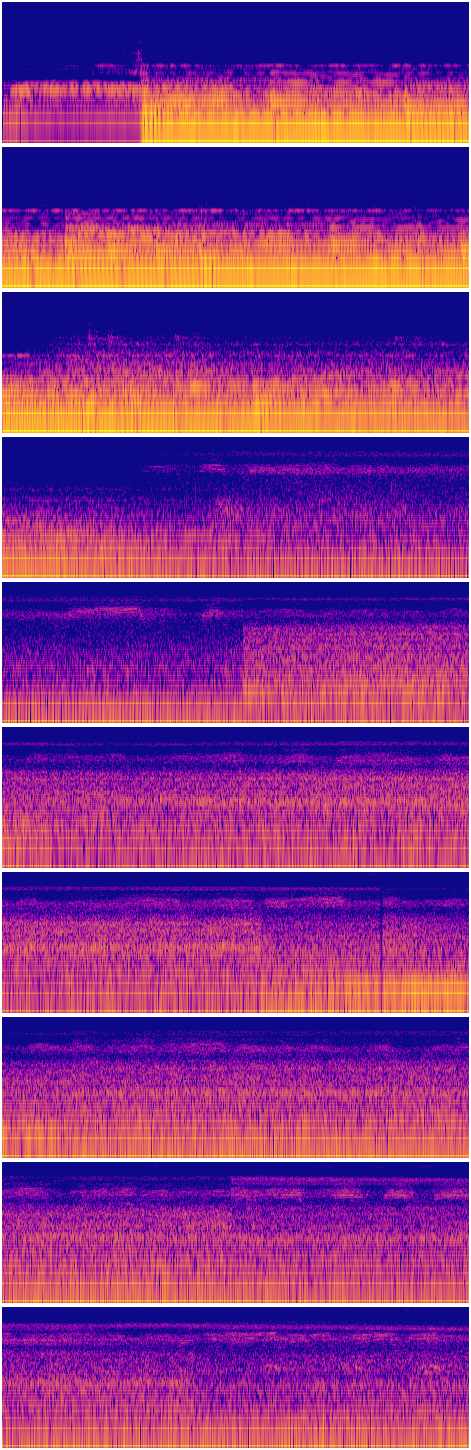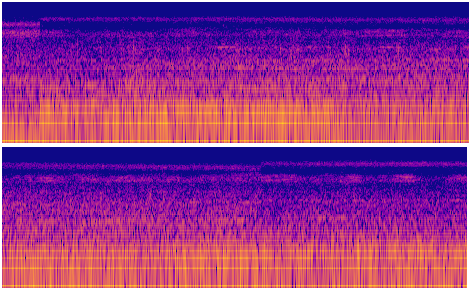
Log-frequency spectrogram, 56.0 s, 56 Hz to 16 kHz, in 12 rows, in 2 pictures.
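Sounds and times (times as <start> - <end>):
diesel engine running: 1.4 - 56.0.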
